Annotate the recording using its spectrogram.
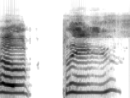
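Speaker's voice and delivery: high, loud crying out, done badly. A player projects Opal crawling through rubble, crying for help: bad Opal impression. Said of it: "That's a terrible impression of Opal".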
